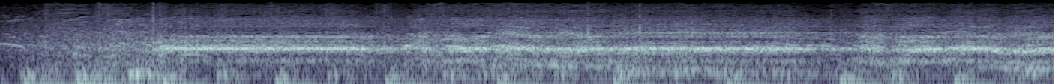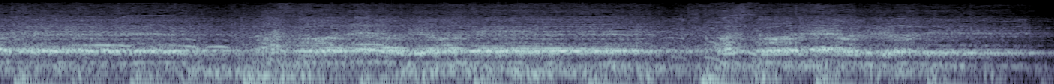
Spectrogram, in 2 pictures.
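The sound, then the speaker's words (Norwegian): A large crowd of Huracán fans chants in unison at a football match, a sustained, loud wall of voices with rhythmic pulses and swells, heard from within the stands for the whole stretch. “Så vi har uh, nå hørt uh, Hurrakan-publikummet”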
